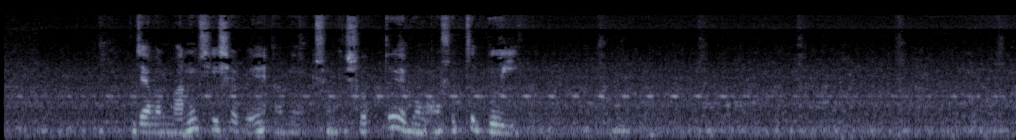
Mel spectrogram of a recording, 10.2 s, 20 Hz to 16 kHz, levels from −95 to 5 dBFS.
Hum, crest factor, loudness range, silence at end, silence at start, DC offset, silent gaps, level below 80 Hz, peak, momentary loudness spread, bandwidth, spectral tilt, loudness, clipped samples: none; 22 dB; 13 LU; 0 s; 0.05 s; under 0.1%; none; -68 dBFS; -20 dBFS; 17 LU; 11.5 kHz; -4 dB/octave; -39 LUFS; under 0.1%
